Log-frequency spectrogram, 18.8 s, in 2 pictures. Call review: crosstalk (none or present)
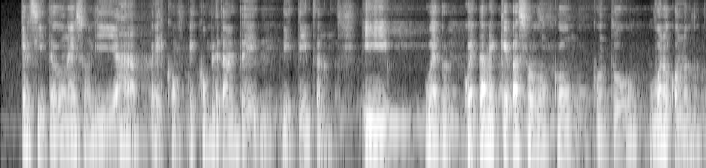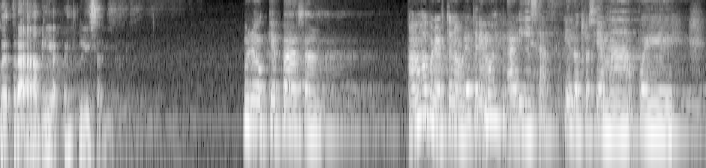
none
